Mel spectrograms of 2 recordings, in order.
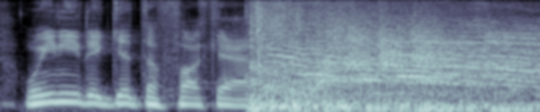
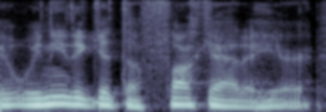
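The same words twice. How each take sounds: First: Loud, slowed, pressing shout; urgent shout. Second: Said in the usual way. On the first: Retold or imitated. Luis urging Bjorn to leave the house now, urgent shout. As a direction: push him out the door with your voice.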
